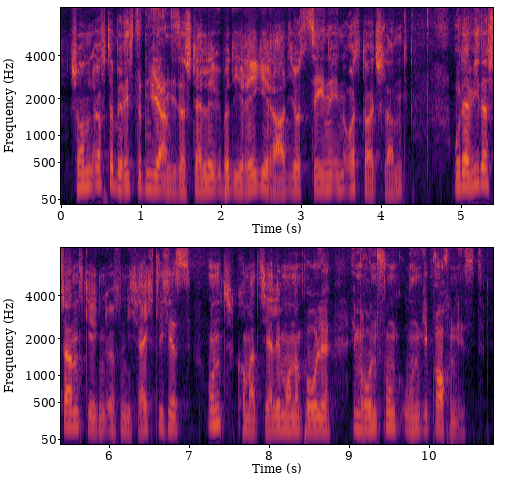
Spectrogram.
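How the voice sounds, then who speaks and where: Higher-voiced male radio news reporter. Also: a little mellow. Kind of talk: scripted news narration.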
